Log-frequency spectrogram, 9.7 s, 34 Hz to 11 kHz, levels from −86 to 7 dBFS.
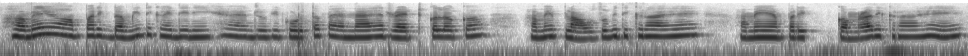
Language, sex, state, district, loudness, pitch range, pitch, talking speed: Hindi, female, Rajasthan, Nagaur, -18 LUFS, 235-270 Hz, 250 Hz, 190 wpm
